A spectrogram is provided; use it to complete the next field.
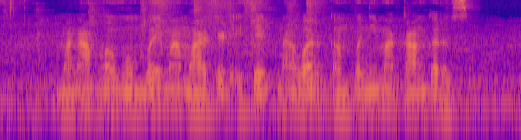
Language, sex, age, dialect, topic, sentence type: Marathi, male, 18-24, Northern Konkan, banking, statement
